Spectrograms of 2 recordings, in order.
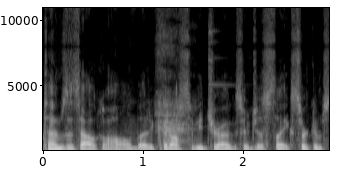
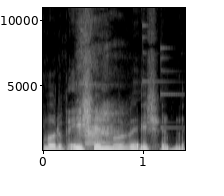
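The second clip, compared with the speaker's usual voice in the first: higher-pitched, rising mock pep talk; Saul Goodman; 6 semitones higher than usual. Quoting a favourite show's character, lightly put-on higher voice. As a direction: imitate a TV character's pitched-up catchphrase. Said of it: "where Saul's like".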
